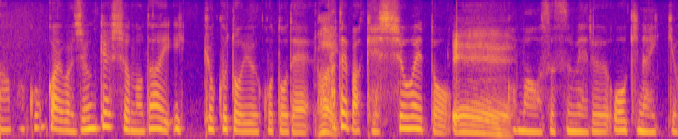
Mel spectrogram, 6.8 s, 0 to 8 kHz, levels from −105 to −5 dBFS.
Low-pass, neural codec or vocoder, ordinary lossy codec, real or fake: none; none; none; real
